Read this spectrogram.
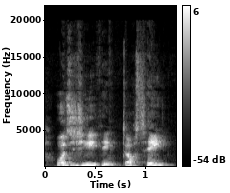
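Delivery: ordinary delivery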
